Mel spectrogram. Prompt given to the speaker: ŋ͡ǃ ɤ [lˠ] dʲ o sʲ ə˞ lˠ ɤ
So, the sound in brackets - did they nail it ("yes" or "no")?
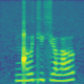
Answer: no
